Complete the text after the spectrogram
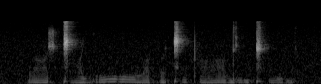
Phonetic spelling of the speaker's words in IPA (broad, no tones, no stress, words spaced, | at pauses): lˠɑːʃɡ͡ǁɑːʎruːv ũːlˠoqʷi ǁipʰɑː dib ǁʰyb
